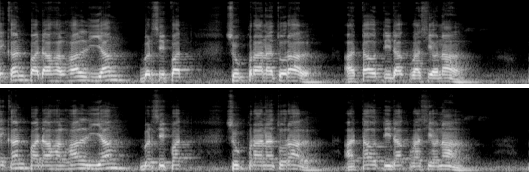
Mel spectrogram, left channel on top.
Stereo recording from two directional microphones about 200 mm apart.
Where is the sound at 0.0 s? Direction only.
40° left (ahead or behind).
